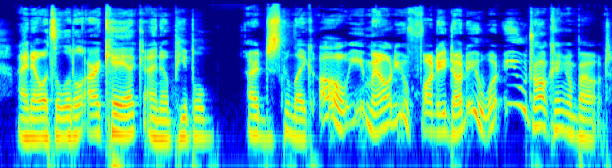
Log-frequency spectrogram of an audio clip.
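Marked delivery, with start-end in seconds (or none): 3.2-6.1 put-on sing-song, swooping old man voice. Speaking to listeners, acting out what people say, old man voice. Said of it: "I don't know why I have the old man voice while doing that".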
